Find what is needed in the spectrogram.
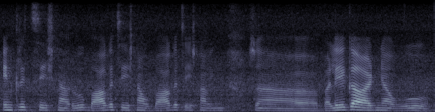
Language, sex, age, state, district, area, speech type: Telugu, female, 30-45, Andhra Pradesh, Annamaya, urban, spontaneous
